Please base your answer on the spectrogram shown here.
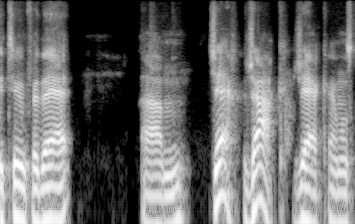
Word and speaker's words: Jock: lot of people uh they don't believe that my name's really jock so um they call me josh usually they i say my name's hi i'm jock they go hi josh i mean there's not a lot of people with that name it's a scottish name my dad was named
